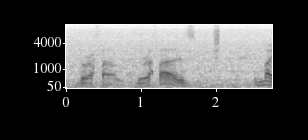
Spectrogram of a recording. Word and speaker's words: Rafale: I should stop calling this thing the Raphael because it's the Rafale. I think that's how you pronounce it at least. It's just that I keep calling it the Raphael because when I was younger and I first played this game, I read it as Raphael, like the name, but it's not.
